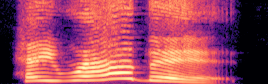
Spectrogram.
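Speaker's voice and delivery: high, loud call drawn out slowly; loud slow yell at the door. A narrator's reading. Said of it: "someone yelled from outside".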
